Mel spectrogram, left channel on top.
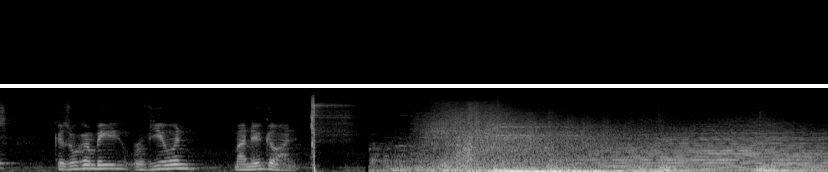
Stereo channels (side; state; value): left; silent; 64 dB below the other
